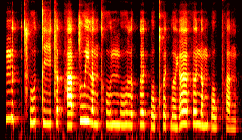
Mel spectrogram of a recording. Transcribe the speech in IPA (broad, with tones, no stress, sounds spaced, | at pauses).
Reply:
m ɵ˥ t̚ ʊ˨˥ k̚ t͡sʰ uː˨˥ t̚ t̪ iː˨ t͡s ɐ˧ p̚ h aː˨ p̚ t̪ uː˥ j l ɐ˧ ŋ kʰ uː˨˧ n m uː˨˧ l ʊ˨˥ k̚ l ɵ˧ t̚ p o˨˩ w kʰ ɵ˨ t̚ w ɵ˨˩ ɥ œː˥ h ɵ˥ n ɐ˨˥ m p o˨ w pʰ ɐ˨˩ ŋ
